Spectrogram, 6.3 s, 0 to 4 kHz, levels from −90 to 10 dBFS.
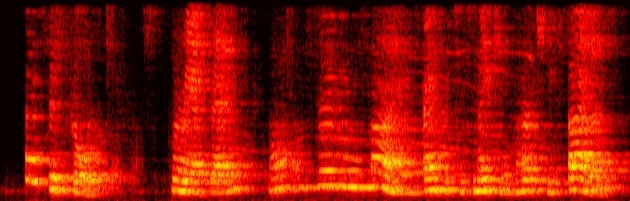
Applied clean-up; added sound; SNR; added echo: neural separator model SepFormer DNS4.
